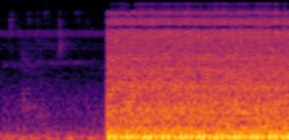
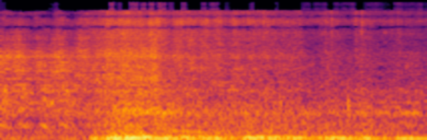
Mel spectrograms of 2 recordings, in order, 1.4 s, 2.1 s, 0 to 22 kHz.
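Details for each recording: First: 1985 Chevy C10 with gunked cooling system and a sticking thermostat, started and run during a Prestone flush to heat up: it catches and settles into a steady even low rumble with no knocks or misses; healthy idle. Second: 1985 C10 V8 with a Quadrajet carburetor, unstarted for one to two weeks, during cooling system and thermostat repairs. Low, uneven cranking drone for several seconds before it catches; long crank expected because the Quadrajet leaks down.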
